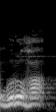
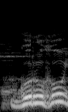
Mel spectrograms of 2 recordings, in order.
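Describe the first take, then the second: First: The final echo syllable is 'ha'. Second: The final echo syllable is 'hu'. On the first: The speaker calls it wrong. "you don't say Guruha" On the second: The speaker calls it right. "Guruhu, you say"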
